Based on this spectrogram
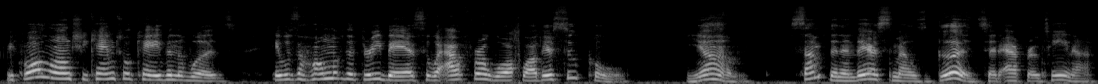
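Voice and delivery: put-on lively read-aloud for kids; storytelling voice for a young audience; story reading. A narrator's reading. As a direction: tell it like story time for children. Reads story to children.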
